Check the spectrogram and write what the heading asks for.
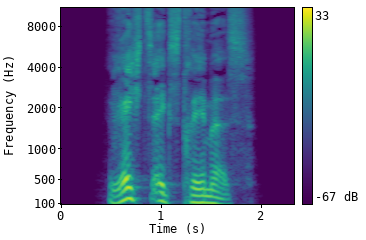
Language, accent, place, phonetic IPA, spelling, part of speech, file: German, Germany, Berlin, [ˈʁɛçt͡sʔɛksˌtʁeːməs], rechtsextremes, adjective, De-rechtsextremes.ogg
- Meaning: strong/mixed nominative/accusative neuter singular of rechtsextrem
